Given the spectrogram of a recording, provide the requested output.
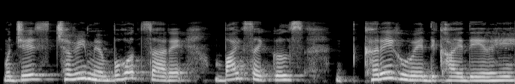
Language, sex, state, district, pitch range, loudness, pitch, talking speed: Hindi, female, Arunachal Pradesh, Lower Dibang Valley, 185-230 Hz, -14 LUFS, 205 Hz, 150 wpm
